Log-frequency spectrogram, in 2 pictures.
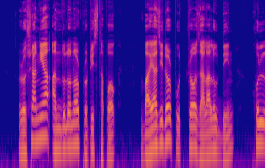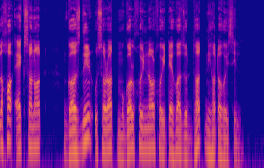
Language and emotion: Assamese, neutral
